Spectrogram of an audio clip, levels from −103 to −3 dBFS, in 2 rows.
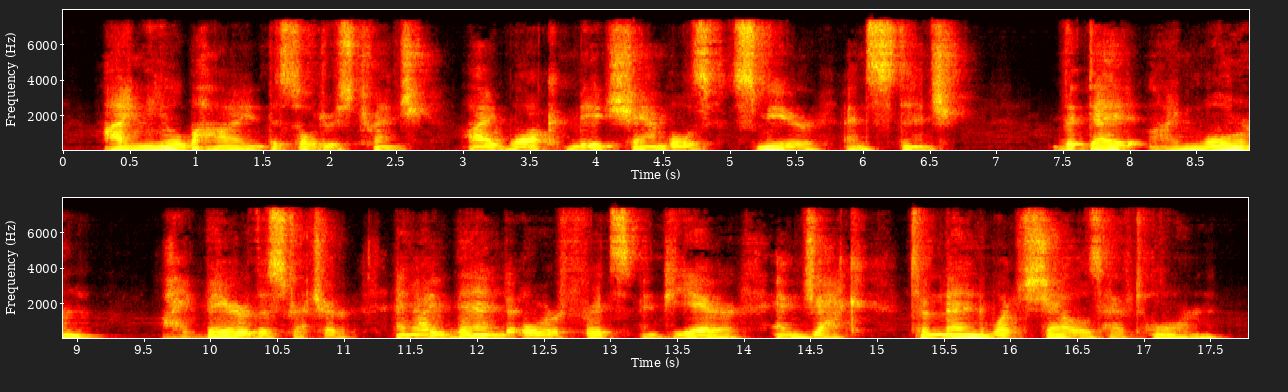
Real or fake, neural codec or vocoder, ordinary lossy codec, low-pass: fake; codec, 16 kHz in and 24 kHz out, 1.1 kbps, FireRedTTS-2 codec; AAC, 48 kbps; 7.2 kHz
